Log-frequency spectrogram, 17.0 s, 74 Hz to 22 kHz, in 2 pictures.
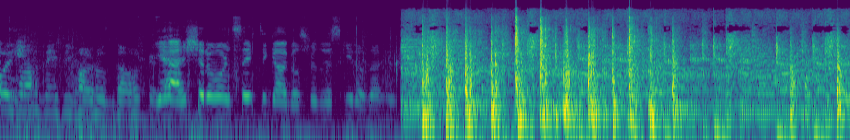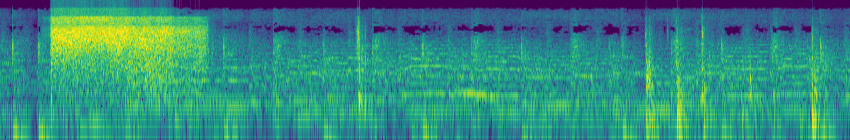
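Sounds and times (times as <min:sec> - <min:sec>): fast background music: 0:04.0 - 0:17.0
loud rushing hiss: 0:08.9 - 0:10.6.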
